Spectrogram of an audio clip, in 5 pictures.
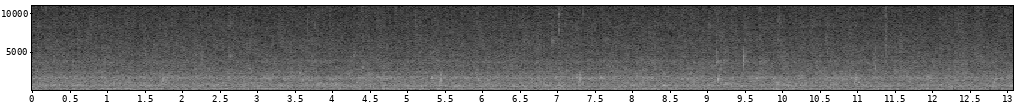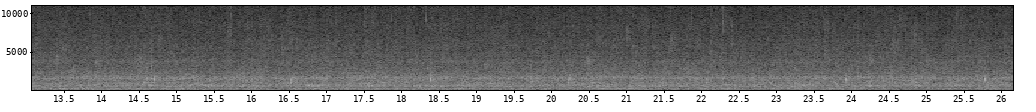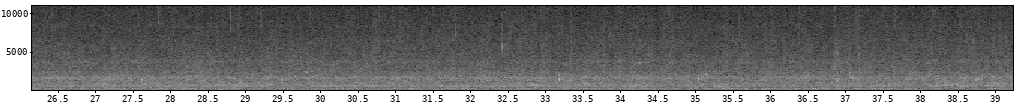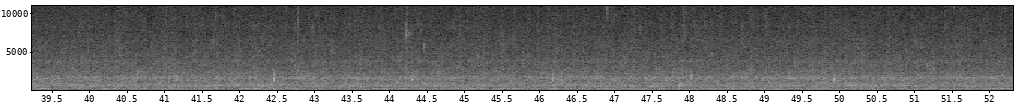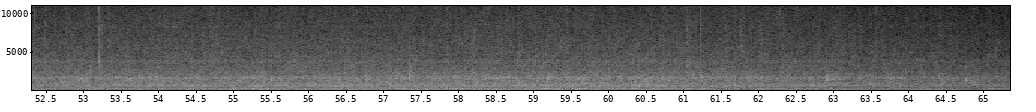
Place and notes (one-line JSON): {"title": "Mont-Saint-Guibert, Belgique - Sewer", "date": "2016-02-14 20:53:00", "description": "A sewer sound during rain time. I was using the two microphones on the manhole. Night. Rain. Strange posture... in fact very strange posture I could say ! The cops went, had a look on me and... they didn't stop :-D", "latitude": "50.63", "longitude": "4.61", "altitude": "82", "timezone": "Europe/Brussels"}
